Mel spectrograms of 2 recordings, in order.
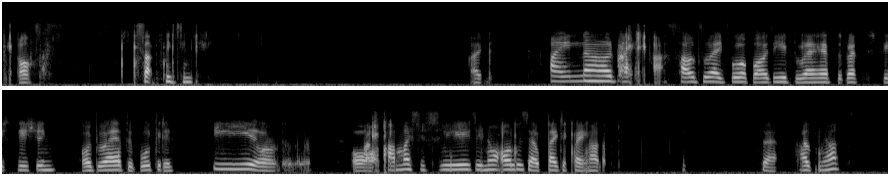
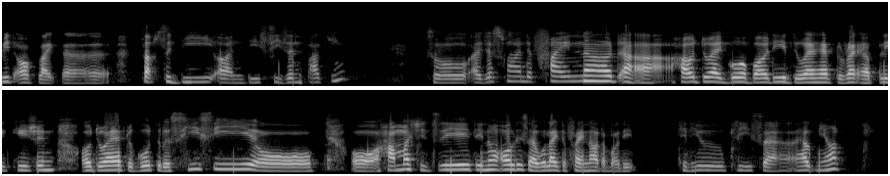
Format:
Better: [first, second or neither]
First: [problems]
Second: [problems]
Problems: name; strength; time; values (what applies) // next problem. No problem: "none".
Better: second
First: noise reduction (neural diffusion model UNIVERSE++)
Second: none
